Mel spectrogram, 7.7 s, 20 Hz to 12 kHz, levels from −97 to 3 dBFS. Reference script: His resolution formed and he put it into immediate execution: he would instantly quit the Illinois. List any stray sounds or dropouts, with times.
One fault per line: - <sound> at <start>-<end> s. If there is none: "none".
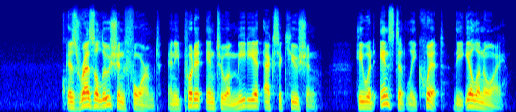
none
